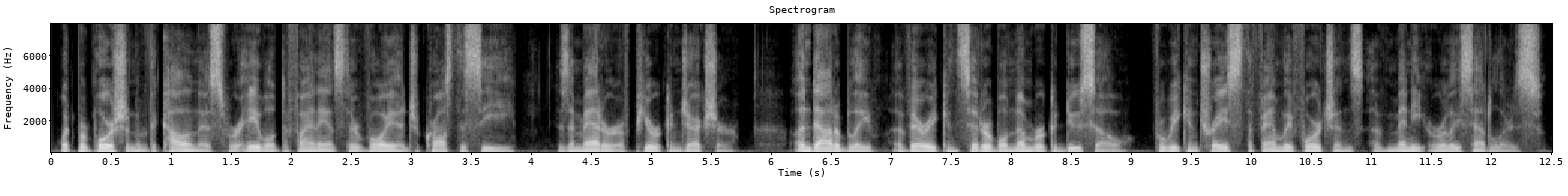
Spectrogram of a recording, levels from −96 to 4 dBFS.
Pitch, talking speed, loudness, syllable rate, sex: 115 Hz, 185 wpm, -19 LUFS, 6.2 syllables/s, male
